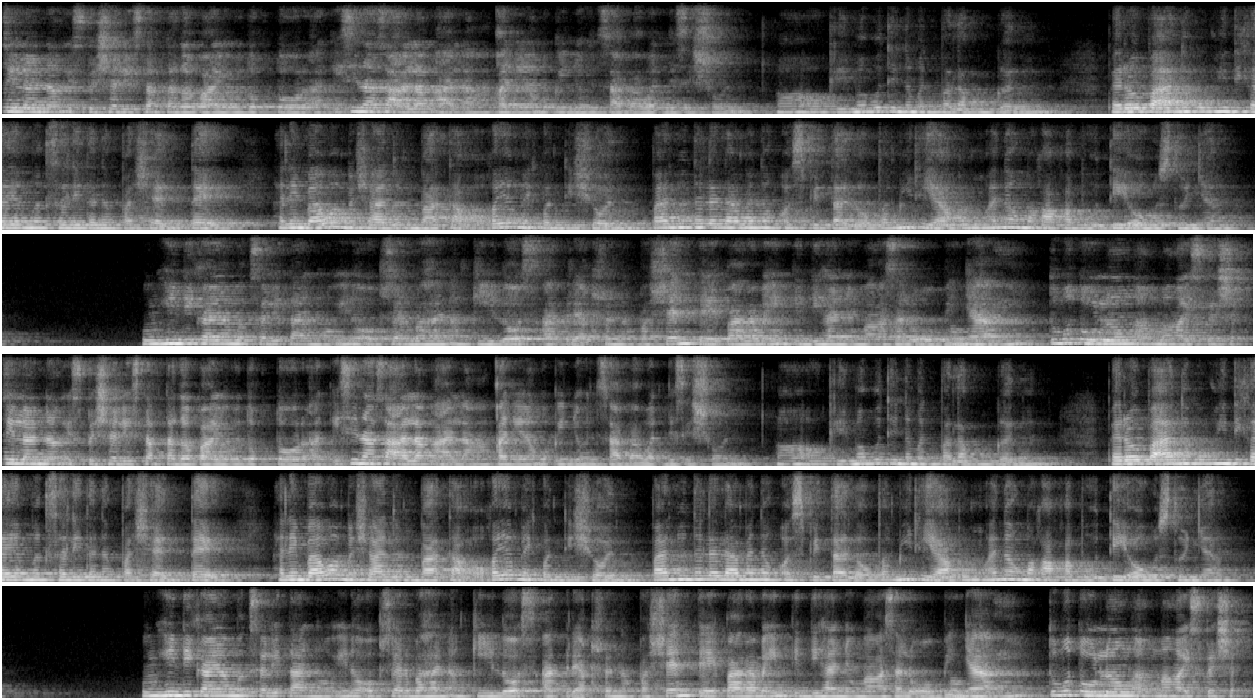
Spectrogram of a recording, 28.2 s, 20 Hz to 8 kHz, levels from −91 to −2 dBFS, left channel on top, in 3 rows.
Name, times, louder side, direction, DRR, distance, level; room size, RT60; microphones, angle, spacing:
voice 1, 0.0-5.6 19.8-26.4 26.6-28.0, right 2 dB, 60° right, 4 dB, 0.9 m, -23 dB
voice 2, 5.8-7.8 8.3-11.0 11.4-18.6 25.9-26.4, right 1 dB, 30° right, 4 dB, 1.3 m, -22 dB
15.5 x 8.1 x 5.2 m, 1.4 s
head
